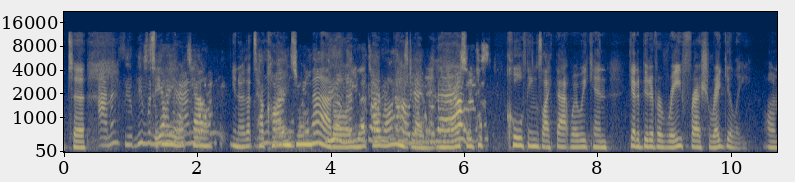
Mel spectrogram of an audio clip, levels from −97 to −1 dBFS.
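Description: Echo leak at 1.06 to 2.45 s, 3.33 to 3.71 s and 4.45 to 6.38 s in this speech recording: a delayed copy of the voice returns 342 ms late, about 10 to 15 dB below the direct speech, likely because the far end's echo canceller let loudspeaker pickup back into its microphone. Speech suppressed in double talk at 1.17 to 1.97 s and 4.35 to 6.48 s: the talker dips by roughly 10 dB, in pieces totalling about half a second and then under a second, likely because the canceller couldn't separate the talker from the echo and turned both down.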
